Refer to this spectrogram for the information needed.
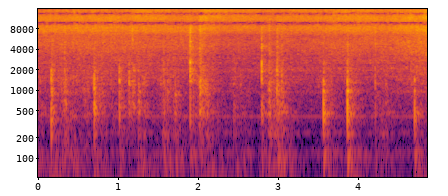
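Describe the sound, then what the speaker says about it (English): Ground beef browning and being stirred in a pan, a soft steady sizzle under a run of sharp scraping clicks as the spoon breaks up the meat, close and fairly quiet with no talk. "I'm just going to brown this ground beef"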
